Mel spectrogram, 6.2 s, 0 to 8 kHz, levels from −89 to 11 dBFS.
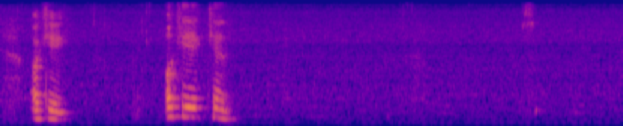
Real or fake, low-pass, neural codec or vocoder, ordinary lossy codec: real; 7.2 kHz; none; none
